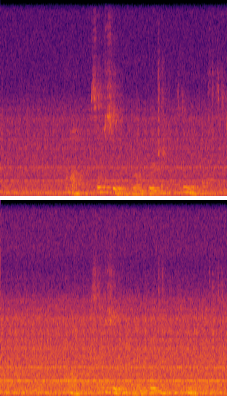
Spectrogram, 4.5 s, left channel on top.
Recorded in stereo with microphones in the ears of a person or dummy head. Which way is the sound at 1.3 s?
85° left.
